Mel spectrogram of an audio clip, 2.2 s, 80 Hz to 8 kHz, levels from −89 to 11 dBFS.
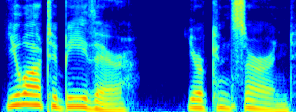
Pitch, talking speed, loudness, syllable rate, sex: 155 Hz, 160 wpm, -20 LUFS, 6.2 syllables/s, male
